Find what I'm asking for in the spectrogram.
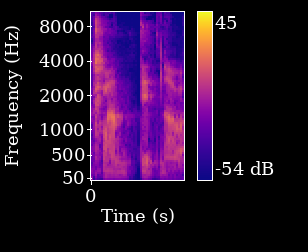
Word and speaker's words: Llandudno: We did a gig in, I can't say it, it's Llandudno. That's not how you say it. It's like Llandudno, I think you say it.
